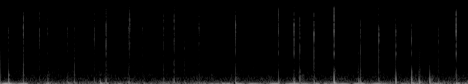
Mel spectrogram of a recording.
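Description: Long nails tap and scratch a small plastic slime tub with a blue swirl lid, mostly on its ridged plastic lid. Many quick, bright clicking taps mix with soft scratching over a low, steady rumble.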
